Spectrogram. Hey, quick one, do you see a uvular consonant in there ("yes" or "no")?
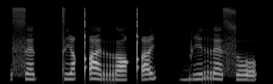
yes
